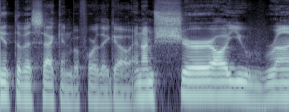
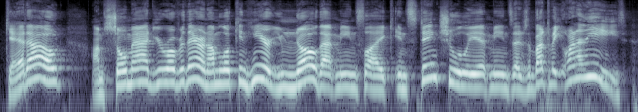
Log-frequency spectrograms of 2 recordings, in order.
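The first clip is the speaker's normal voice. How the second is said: high, loud furious mock tirade; hammed-up raging official; rude linesman yelling; 11 semitones higher, 10 dB louder than usual. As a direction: scream at the athlete like a petty referee. Continues linesman rant.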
